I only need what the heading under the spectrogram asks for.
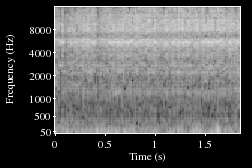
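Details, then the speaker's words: Used Japanese-market Penn International II 16S right-hand reel, made in USA, lever drag set: fast, fine, dry clicking with a light gritty edge runs steadily through the turn; reel very noisy when cranked. "ตัวนี้เป็นคลิปเสียงนะครับที่เสียงจะเป็นแบบกระเดื่องนะครับผมเปิดผับขึ้นแบบนี้นะครับฟังเสียงนะครับลั่นๆเลยนะนะฮะ"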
